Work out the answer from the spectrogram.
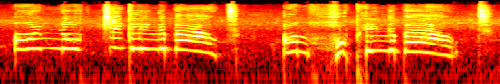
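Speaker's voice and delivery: high indignant little frog; protesting little frog. Acted. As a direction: insist you're only hopping.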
